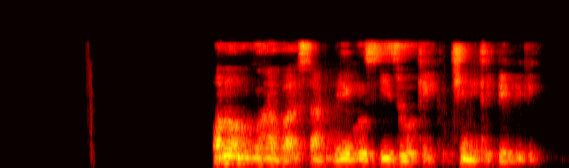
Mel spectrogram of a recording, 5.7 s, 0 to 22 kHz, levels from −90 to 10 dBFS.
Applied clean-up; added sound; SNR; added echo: neural mask model DeepFilterNet 3.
